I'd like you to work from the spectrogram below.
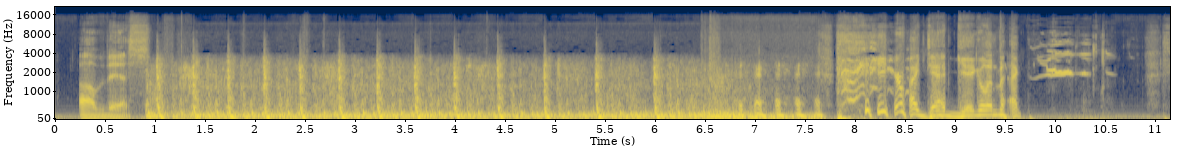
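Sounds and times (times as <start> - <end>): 
speech: 0.2 - 1.5, 6.8 - 10.2
AR-15 rifle emptying a drum magazine: 0.9 - 7.6
laughter: 6.7 - 8.8.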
